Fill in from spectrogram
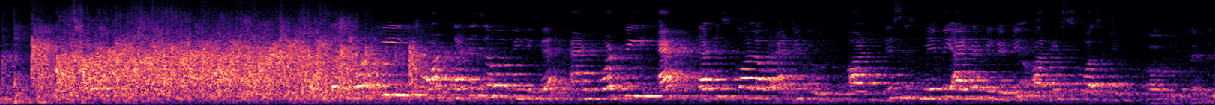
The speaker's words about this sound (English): Yes, ma'am. Give her an applause.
